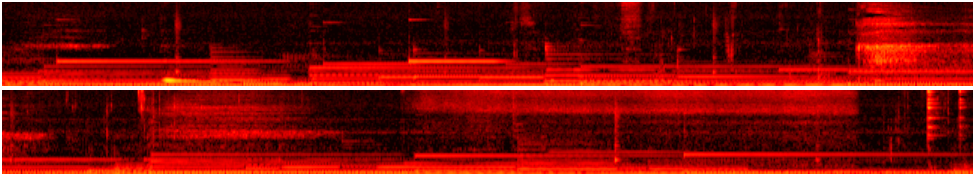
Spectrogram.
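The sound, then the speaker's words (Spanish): Someone drinking water, with a few soft sips and swallowing noises over a steady bed of background music; nobody speaks. “Esperen, una pausa para tomar agüita sagrada.”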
